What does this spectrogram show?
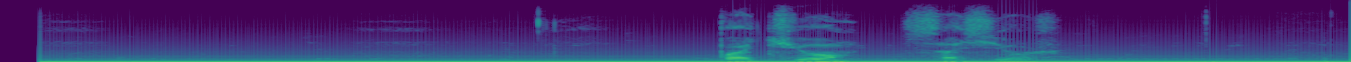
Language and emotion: Russian, neutral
